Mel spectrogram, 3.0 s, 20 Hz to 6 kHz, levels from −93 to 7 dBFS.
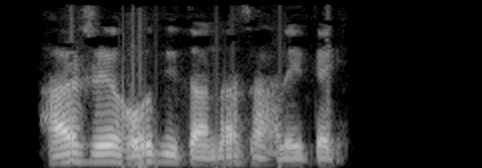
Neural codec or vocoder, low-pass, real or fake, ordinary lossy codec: none; 5.4 kHz; real; MP3, 32 kbps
